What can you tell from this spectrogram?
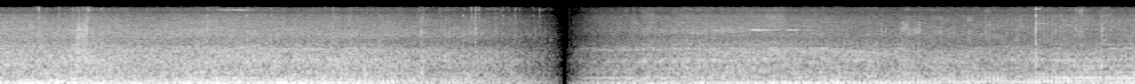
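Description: Honda scooter under way: steady engine, road and wind noise from the moving machine. It fades to almost nothing at a cut about halfway through, then comes back as the ride resumes.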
